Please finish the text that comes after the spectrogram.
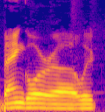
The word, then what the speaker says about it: Bangor: about our stop in Bangor. Hey, you said it right too. Yeah. Get a lot of banger.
